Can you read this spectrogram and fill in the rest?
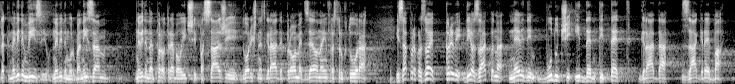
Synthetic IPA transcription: d̪akleneʋid̪imʋiːzijṵne̞ʋid̪imuɾbanizam | ne̞ʋid̪imd̪abipr̩ʋo̞t̪ɾe̞baloit͡ʃipasaːʒid̪ʋo̞ɾiʃne̞zɡɾaːd̪e̞pɾo̞ːme̞t̪zelenainfɾast̪ɾukt̪uːɾa | izapoɾokɾozoʋepr̩ʋid̪io̞zaːko̞nane̞ʋid̪imbud̪ut͡ʃiʔid̪e̞nt̪it̪eːt̪ | ɡɾaːd̪a | zaːɡɾe̞ba

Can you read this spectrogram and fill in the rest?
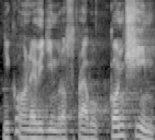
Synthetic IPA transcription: ɲikɔɦɔnɛʋiɟiːmɾɔspɾaʋukɔɲt͡ʃiːm

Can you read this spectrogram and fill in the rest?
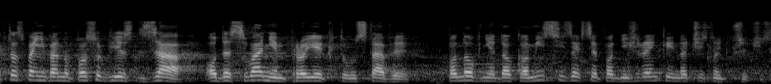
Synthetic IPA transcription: kt̪ɔspaɲipanupɔswufjɛst̪zaɔd̪ɛswaɲɛmpɾɔjɛkt̪uːst̪avɘ | pɔnɔvɲɛd̪ɔkɔmʲisʲjizɛxt̪sɛpɔd̪ɲeɕɾɛŋkɛinat͡ɕisnɔɲt͡ɕpʂɘt͡ɕisk

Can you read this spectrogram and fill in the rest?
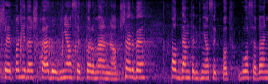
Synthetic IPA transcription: ʂɛpɔɲɛvaʂpad̪wvɲɔsɛkfɔɾmalnɘɔpʂɛɾvɛ | pɔd̪ːamt̪ɛnvɲɔsɛk̚pɔd̪ɡwɔsɔvaɲ

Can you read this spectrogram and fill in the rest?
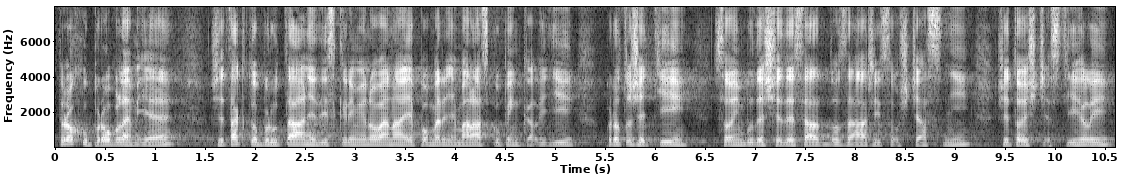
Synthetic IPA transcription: t̪ɾɔxupɾɔblɛːmjɛ | ʒ̥ɛt̪akt̪ɔbɾut̪aːlɲɛd̪iskɾiminɔʋanaːjɛpɔmɛɾɲɛmalaːskupiŋka̰liɟiː | pɾɛt̪ɔʒɛci | sɔimbud̪ɛʃɛɟɛsaːd̪̚ːɔzaːrisɔʊʃcast̪niː | ʒ̥ɛt̪ɔɛʃcɛsciɦli

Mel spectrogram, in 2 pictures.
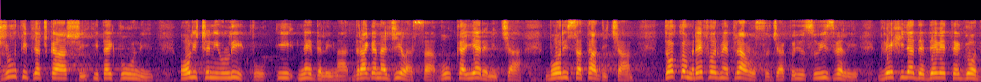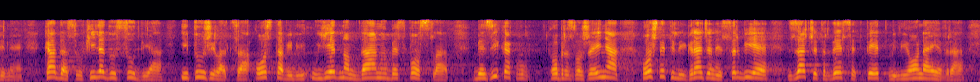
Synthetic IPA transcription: ʒuːt̪ipʎat͡ʂkaːʃiʔit̪ajkuːni | o̞lit͡ʃe̞niuliːkʰuine̞d̪e̞limad̪ɾaɡanad͡ʑilasa̰ʋuːkaje̞ɾe̞nit͡ɕabo̞ɾisat̪ad̪it͡ɕa | t̪o̞ko̞mɾe̞fo̞ɾme̞pɾaʋo̞suːd͡ʑako̞jusuizʋe̞lid̪ʋeːxiʎad̪e̞d̪e̞ʋe̞t̪e̞ɡo̞d̪ine̞ | kad̪asuxiʎad̪usud̪ija | it̪uʒilat̪sao̞st̪aʋiliʔuje̞d̪no̞md̪aːnube̞spo̞slˠa | be̞zikakʋoɡ | o̞bɾazlˠo̞ʒe̞ːɲao̞ʃt̪e̞t̪iliɡɾad͡ʑane̞sr̩bije̞zat͡ʃe̞t̪r̩d̪e̞se̞t̪pe̞ːt̪milio̞ːnae̞ʋɾa

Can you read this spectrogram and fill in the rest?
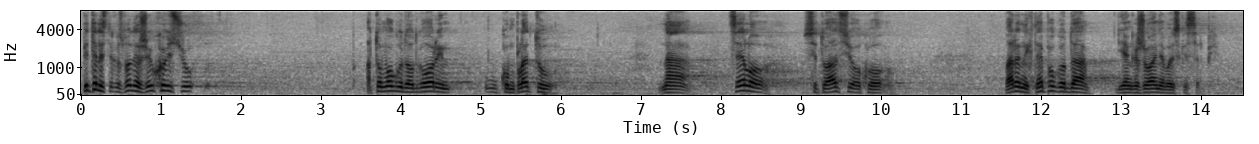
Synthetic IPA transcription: piːt̪alist̪eɡo̞spo̞d̪ineʒiːʋkoʋit͡ɕu | at̪o̞ːmo̞ɡud̪aod̪ɡo̞ʋo̞ɾimuko̞mple̞t̪u | nat̪sʲjeːlosit̪uaːt̪sijuoko̞ | ʋaɾed̪nixne̞po̞ɡo̞d̪aiaŋɡaʒoʋaːɲaʋo̞jske̞sr̩bie

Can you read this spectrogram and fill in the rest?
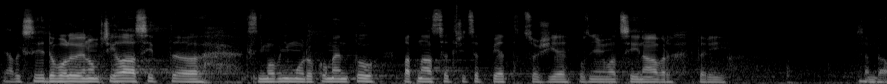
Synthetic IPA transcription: jaːbɪxsɪdovo̞lɪljɛno̞mpr̝̥ɪɦlaːsɪt̪ | ksɲɛmovɲiːmudo̞kumɛnt̪upat̪naːt͡st̪t͡sɛt̪ːr̝̥ɪt͡sɛt̪̚pjɛt̪t͡so̞ʃjɛpo̞zɲɛɲovat͡siːnaːvr̩xkt̪ɛɾiː | sɛmda̰l

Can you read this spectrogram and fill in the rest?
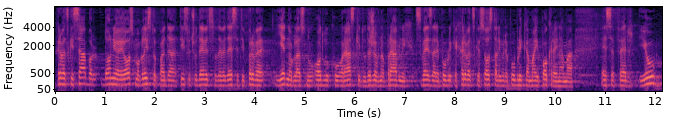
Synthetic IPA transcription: xr̩ʋat̪skisaːbo̞ɾd̪o̞nio̞jeo̞smo̞ɡlist̪o̞pad̪at̪isut͡ɕud̪e̞ʋe̞t̪st̪od̪e̞ʋe̞d̪e̞se̞t̪ipr̩ʋe̞ | je̞d̪no̞ɡlˠasnuʔo̞d̪lˠukʰuoɾaskid̪ud̪r̩ʒaʋno̞pɾaːʋnixsʋe̞ːzaɾe̞publike̞xr̩ʋat̪ske̞so̞st̪alimɾe̞publikamaipo̞kɾajinama | esefeɾu

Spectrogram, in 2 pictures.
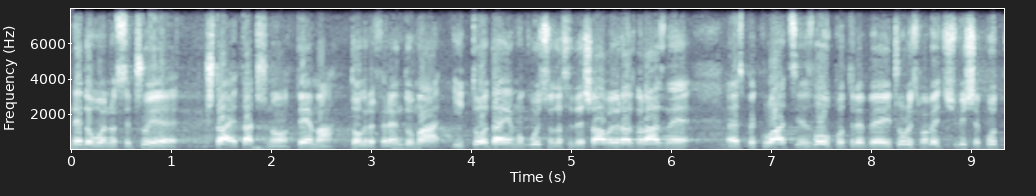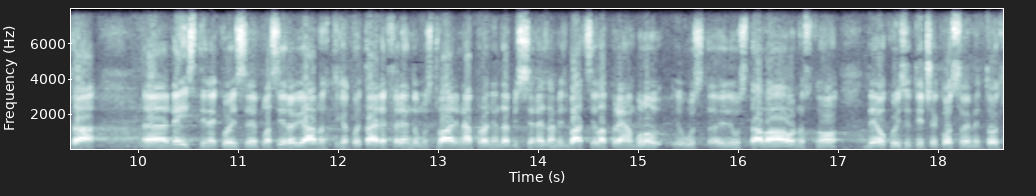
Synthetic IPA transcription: ne̞d̪o̞ʋoʎno̞se̞t͡ʃuje̞ | ʃt̪aje̞t̪at͡ʃno̞t̪e̞ːmat̪o̞ːɡɾe̞fe̞ɾe̞nd̪umait̪o̞ːd̪aːje̞mo̞ɡuːt͡ɕnosd̪ase̞d̪e̞ʃaːʋajuɾazno̞ɾaːzne̞ | spe̞kulaːt̪sije̞zlˠo̞upo̞t̪ɾe̞be̞it͡ʃuːlismo̞ʋe̞t͡ɕʋiʃe̞puːt̪a | ne̞ist̪ine̞ko̞jese̞plˠasiːɾajujaːʋno̞st̪ikako̞je̞t̪aːjɾe̞fe̞ɾe̞nd̪umust̪ʋaːɾinapɾavʎe̞nd̪abise̞ne̞znaːmizbaːt̪silˠapɾe̞ambulausust̪aːʋao̞d̪nosno̞ | d̪eoko̞jise̞t̪iːt͡ʃe̞ko̞soʋaime̞t̪o̞x

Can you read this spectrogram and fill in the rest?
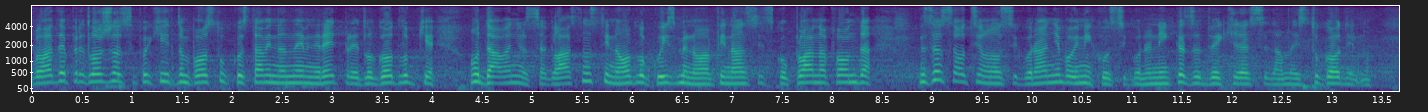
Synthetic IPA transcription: ʋlˠaːd̪ajepɾe̞d̪lˠo̞ʒilˠasepoxit̪no̞mpo̞st̪up̚kust̪aʋinad̪ne̞ːʋniɾe̞ːd̪̚pɾeːd̪lˠo̞ɡo̞d̪lˠuke̞ | od̪aːʋaɲusaɡlˠaːsno̞st̪inao̞d̪lˠukuizme̞nomafinansiskoɡ̚plˠaːnafo̞nd̪a | zaso̞t̪sialˠnoːsiɡuɾaːɲe̞ʋo̞jnixosiɡuɾaniːkazad̪ʋexiʎad̪ese̞d̪amnɛjst̪uɡo̞d̪inu

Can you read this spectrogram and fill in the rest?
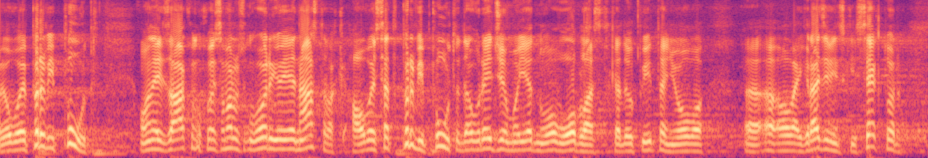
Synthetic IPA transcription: o̞ʋoje̞pr̩ʋipuːt̪ | o̞naːjzaːko̞noko̞jemsamolt͡ʃɡoo̞ɾio̞jenaːst̪aʋakao̞ʋoje̞sad̪pr̩ʋipuːt̪d̪auɾed͡ʑujemo̞jed̪nuo̞ʋuːo̞blaːst̪kad̪ajupiːt̪aɲuo̞ʋo | oʋaːjɡɾad͡ʑaʋinskise̞kt̪o̞ɾ

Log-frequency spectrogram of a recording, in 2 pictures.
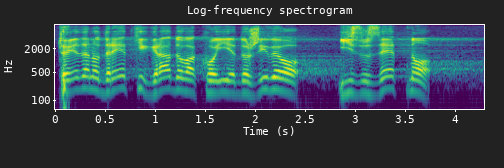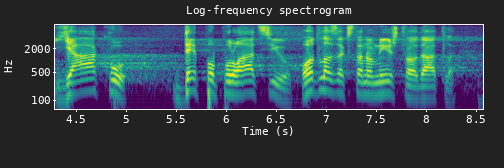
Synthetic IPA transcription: t̪ojejed̪ano̞d̪ɾeːt̪kiɣɡɾad̪o̞ʋako̞jije̞d̪o̞ʒiːʋe̞o̞ | izuzet̪no̞ | jaːkʰu | d̪e̞po̞pulaːt̪sijuo̞d̪lˠazakst̪ano̞ʋniːʃt̪ʋao̞d̪at̪lḛ

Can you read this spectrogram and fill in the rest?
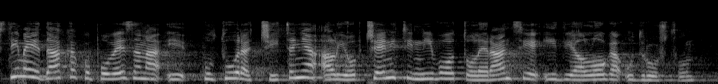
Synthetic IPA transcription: st̪ime̞je̞d̪akako̞po̞ʋe̞ːzanaʔikulˠt̪uːɾat͡ʃit̪aɲaʔalio̞pt͡ʃe̞nit̪iniʋo̞ːt̪o̞le̞ɾant̪sije̞ʔid̪ialo̞ɡaʔud̪ɾuːʃt̪ʋu

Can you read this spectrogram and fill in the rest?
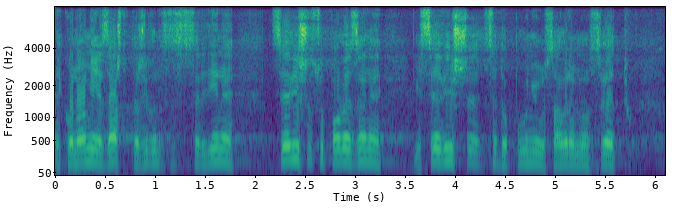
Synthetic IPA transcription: eko̞no̞mijaizaːʃt̪i̥t̪aʒiʋot̪nssɾe̞d̪ine̞ | sʋe̞ʋiʃe̞supo̞ʋe̞ːzane̞isʋe̞ʋiʃe̞se̞d̪o̞puɲujuusaʋɾemeno̞msʋe̞ːt̪u̥

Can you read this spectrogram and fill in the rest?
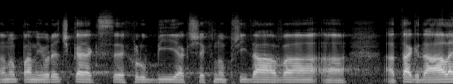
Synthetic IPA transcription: anopanjuɾɛt͡ʃkajaksɛxlubiːjakfʃɛxnopr̝̥ɪdaːvaːʔa | ʔa̰t̪aɡdaːlɛ

